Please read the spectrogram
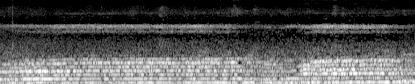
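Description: A muezzin's call to prayer (adhan) over the mosque's loudspeakers: a man's voice holding two long, drawn-out chanted phrases, the second beginning about six seconds in.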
